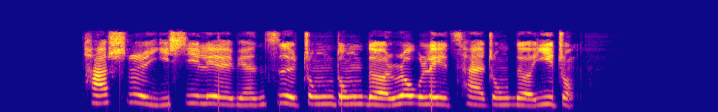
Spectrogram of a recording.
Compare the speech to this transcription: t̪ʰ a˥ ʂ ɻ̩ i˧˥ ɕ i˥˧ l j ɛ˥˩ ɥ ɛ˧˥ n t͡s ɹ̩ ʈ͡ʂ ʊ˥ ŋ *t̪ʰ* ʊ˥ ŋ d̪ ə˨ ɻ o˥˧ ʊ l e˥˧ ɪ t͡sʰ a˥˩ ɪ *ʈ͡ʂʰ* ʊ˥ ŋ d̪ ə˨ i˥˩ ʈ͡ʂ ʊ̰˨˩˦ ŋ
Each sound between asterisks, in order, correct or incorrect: incorrect: t̪, incorrect: ʈ͡ʂ

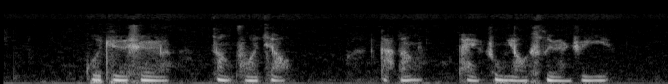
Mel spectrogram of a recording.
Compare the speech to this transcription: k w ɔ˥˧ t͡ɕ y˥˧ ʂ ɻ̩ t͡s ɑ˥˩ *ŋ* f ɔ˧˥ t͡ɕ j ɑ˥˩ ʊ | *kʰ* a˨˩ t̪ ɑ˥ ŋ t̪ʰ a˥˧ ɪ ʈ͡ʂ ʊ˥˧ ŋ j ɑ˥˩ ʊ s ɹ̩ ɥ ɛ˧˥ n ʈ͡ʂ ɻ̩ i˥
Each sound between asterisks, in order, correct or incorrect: correct, incorrect: k

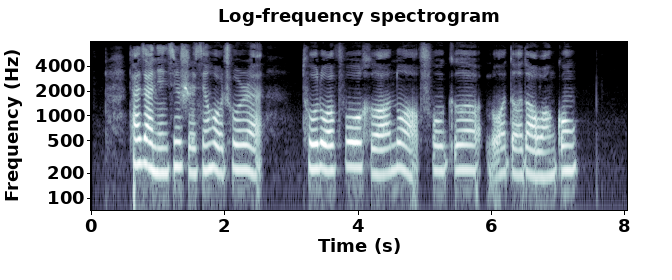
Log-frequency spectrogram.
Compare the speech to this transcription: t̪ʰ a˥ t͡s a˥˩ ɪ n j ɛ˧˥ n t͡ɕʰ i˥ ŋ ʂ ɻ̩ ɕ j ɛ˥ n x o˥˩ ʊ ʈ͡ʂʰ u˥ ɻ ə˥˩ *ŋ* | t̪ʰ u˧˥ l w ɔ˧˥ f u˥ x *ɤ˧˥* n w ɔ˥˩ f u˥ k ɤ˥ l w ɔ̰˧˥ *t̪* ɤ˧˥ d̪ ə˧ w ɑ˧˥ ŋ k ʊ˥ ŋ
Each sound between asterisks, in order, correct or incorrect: incorrect: n, correct, correct

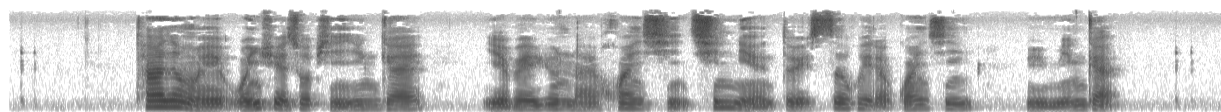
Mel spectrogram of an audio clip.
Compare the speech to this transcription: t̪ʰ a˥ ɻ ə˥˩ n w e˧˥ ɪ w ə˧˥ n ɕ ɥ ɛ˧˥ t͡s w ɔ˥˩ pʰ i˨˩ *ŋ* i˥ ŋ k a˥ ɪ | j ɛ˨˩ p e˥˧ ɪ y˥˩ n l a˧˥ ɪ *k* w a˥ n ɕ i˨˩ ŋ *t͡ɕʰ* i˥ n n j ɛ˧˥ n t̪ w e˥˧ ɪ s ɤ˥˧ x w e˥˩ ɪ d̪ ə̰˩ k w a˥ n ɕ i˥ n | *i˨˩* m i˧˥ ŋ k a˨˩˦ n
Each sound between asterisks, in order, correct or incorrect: incorrect: n, incorrect: x, correct, incorrect: y˨˩

